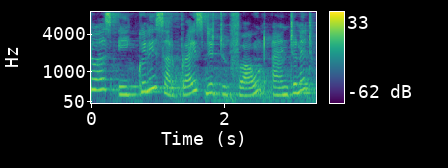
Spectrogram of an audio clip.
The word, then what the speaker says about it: Antoinette: But കുഞ്ഞിച്ചിരുത learned from Antoinette that the name ought to be pronounced Antoinette.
